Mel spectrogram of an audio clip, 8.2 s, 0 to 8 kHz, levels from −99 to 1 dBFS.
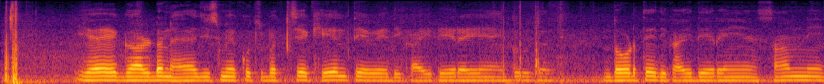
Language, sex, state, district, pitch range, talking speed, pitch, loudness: Hindi, male, Rajasthan, Bikaner, 130-135 Hz, 145 wpm, 130 Hz, -18 LUFS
